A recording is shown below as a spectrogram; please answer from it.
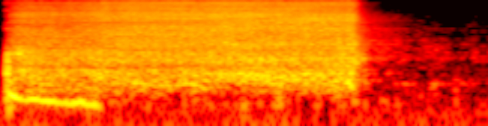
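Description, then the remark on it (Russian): A loud, forceful hissing blast, a donkey letting out its breath with great force like a steam locomotive, holds steady for over two seconds, then cuts off abruptly. No one speaks. “Тут он вдруг обнаружил, что от волнения уже давно не дышит, и выпустил воздух с такой силой, будто он не ослик, а паровоз.”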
